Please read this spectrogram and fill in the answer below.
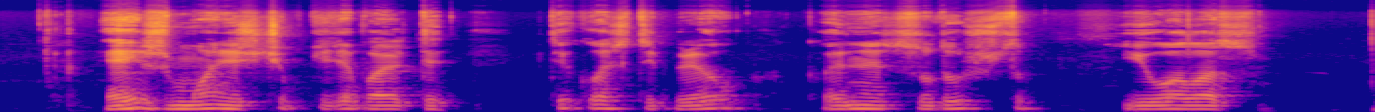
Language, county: Lithuanian, Klaipėda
